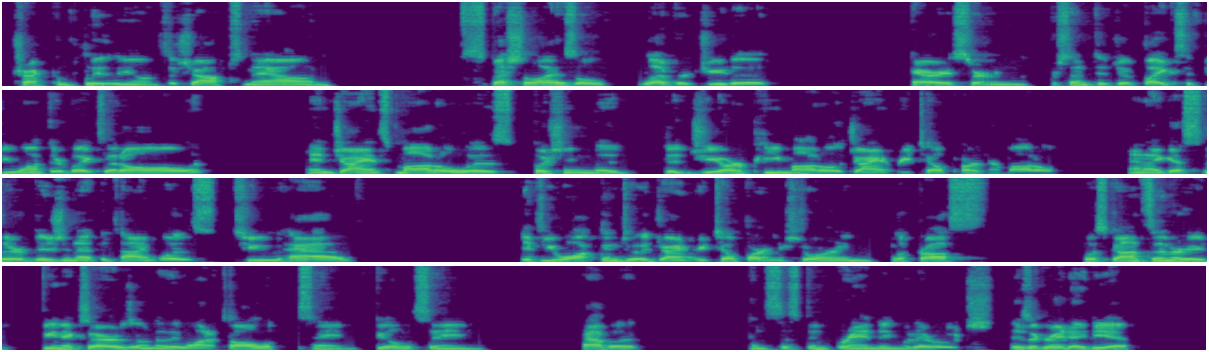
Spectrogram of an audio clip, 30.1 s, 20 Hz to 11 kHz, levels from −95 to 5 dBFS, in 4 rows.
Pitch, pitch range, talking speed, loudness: 105 Hz, 100-115 Hz, 175 wpm, -19 LUFS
